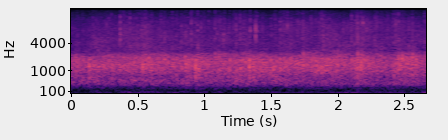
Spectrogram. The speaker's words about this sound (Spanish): Y la iglesia dice, dar un aplauso al Señor si usted ha recibido la enseñanza en este día.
